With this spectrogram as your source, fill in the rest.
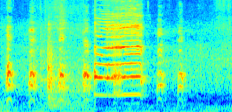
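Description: A laying hen in the coop gives a run of short rhythmic clucks that rise into a drawn-out squawk, then settle back to clucking, close and clear with no talk.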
